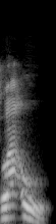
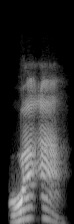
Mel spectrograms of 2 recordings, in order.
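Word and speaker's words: لَأَا۟: Kalau dalam kaidah bahasa Arab, lam alif hamzah harus la'u. Berhubung ini Al-Quran ada satu kata, dan memang satu-satunya kata di Al-Quran tulisan la'a. Biasanya harus dibaca la'u. Kenapa dirubah la'a? Karena ketambahan huruf alif yang sebelah kiri.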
